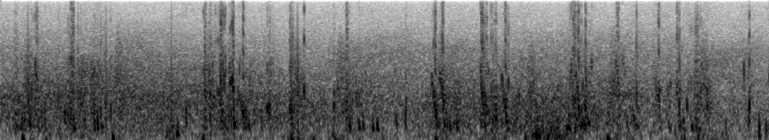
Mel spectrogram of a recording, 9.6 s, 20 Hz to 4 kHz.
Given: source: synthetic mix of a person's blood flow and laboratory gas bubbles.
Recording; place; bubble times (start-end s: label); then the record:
Doppler ultrasound of blood flow; subclavian vein
0.00-0.06 s: bubbles
0.16-0.67 s: bubbles
0.70-1.42 s: bubbles
2.27-2.39 s: bubbles
2.52-3.52 s: bubbles
3.59-3.71 s: bubbles
3.75-3.84 s: bubbles
4.13-4.21 s: bubbles
4.25-4.75 s: bubbles
4.92-4.98 s: bubbles
5.04-5.11 s: bubbles
5.36-5.75 s: bubbles
6.00-6.68 s: bubbles
6.94-7.46 s: bubbles
7.67-8.00 s: bubbles
8.13-8.39 s: bubbles
8.42-8.88 s: bubbles
9.26-9.41 s: bubbles
9.57-9.63 s: bubbles
From the record:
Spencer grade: 3 (all of the cardiac periods contain showers or single bubble signals, but not dominating or overriding the cardiac motion signals); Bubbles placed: anywhere in the cardiac cycle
